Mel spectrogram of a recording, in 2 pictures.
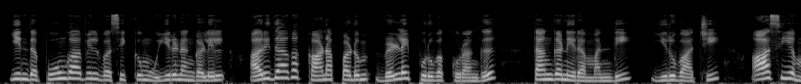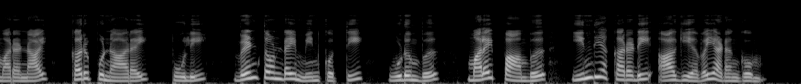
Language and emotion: Tamil, neutral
